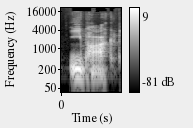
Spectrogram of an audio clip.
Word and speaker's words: epoch: We should call the epoch or epoch, depending on how you want to pronounce this word, E-P-O-C-H.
